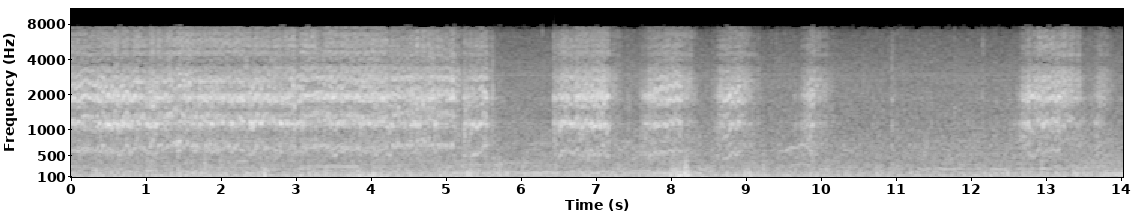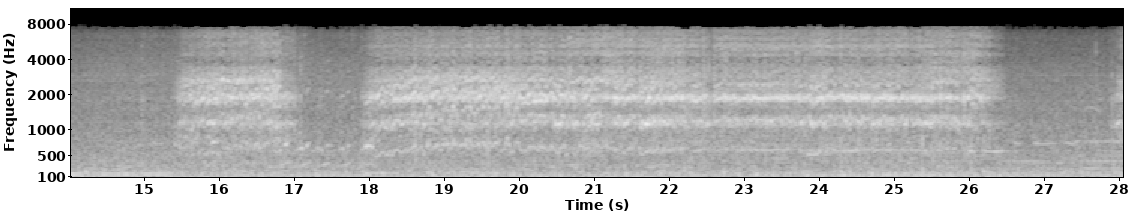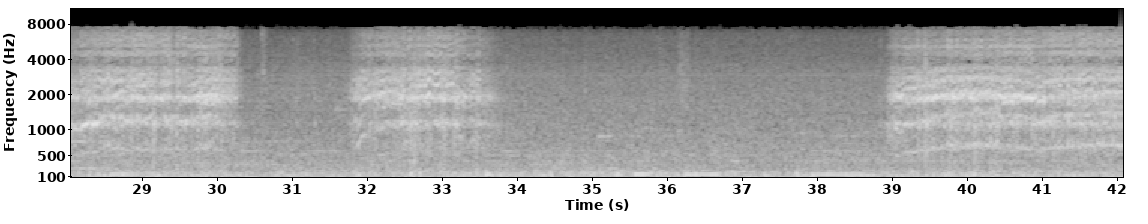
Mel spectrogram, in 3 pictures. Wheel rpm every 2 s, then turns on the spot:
160, 170, 120, 70, 40, 10, 40, 30, 80, 130, 160, 160, 160, 20, 130, 40, 90, 0, 0, 60, 160.
10-12 16-18 30-32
